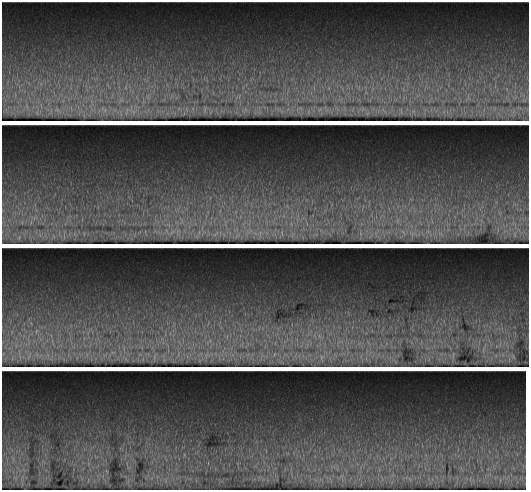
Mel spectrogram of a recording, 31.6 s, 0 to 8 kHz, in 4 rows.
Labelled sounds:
3.9	4.1	humpback whale, 0.80 to 0.86 kHz
19.9	20.4	humpback whale, 1.1 to 1.9 kHz
26.7	27.0	humpback whale, 0.99 to 1.5 kHz

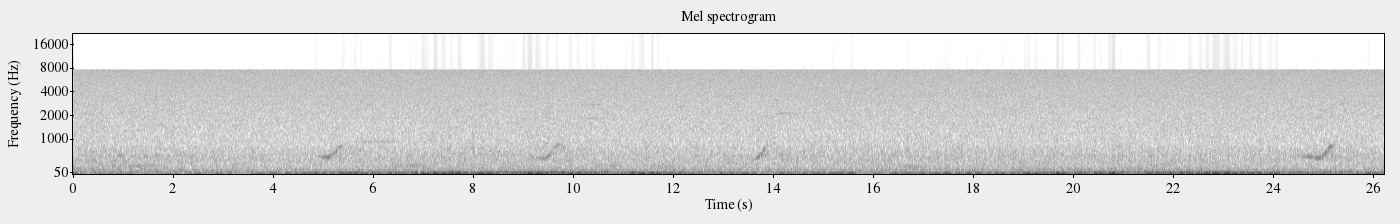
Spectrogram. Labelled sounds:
9.6	9.8	humpback whale, 0.80 to 0.90 kHz

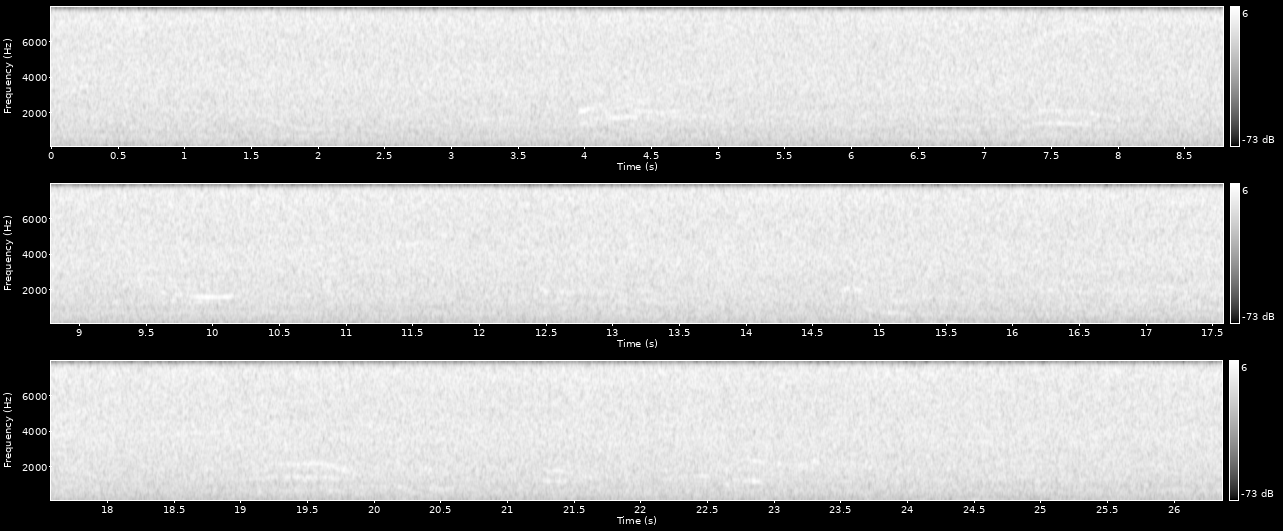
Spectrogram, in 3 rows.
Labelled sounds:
4.2	4.4	killer whale, Bigg's (transient), 1.7 to 1.9 kHz
7.4	7.8	killer whale, Bigg's (transient), 1.3 to 1.6 kHz
9.8	10.2	killer whale, Bigg's (transient), 1.5 to 1.7 kHz
19.2	19.8	killer whale, Bigg's (transient), 1.7 to 2.3 kHz
22.7	22.9	killer whale, Bigg's (transient), 1.1 to 1.3 kHz

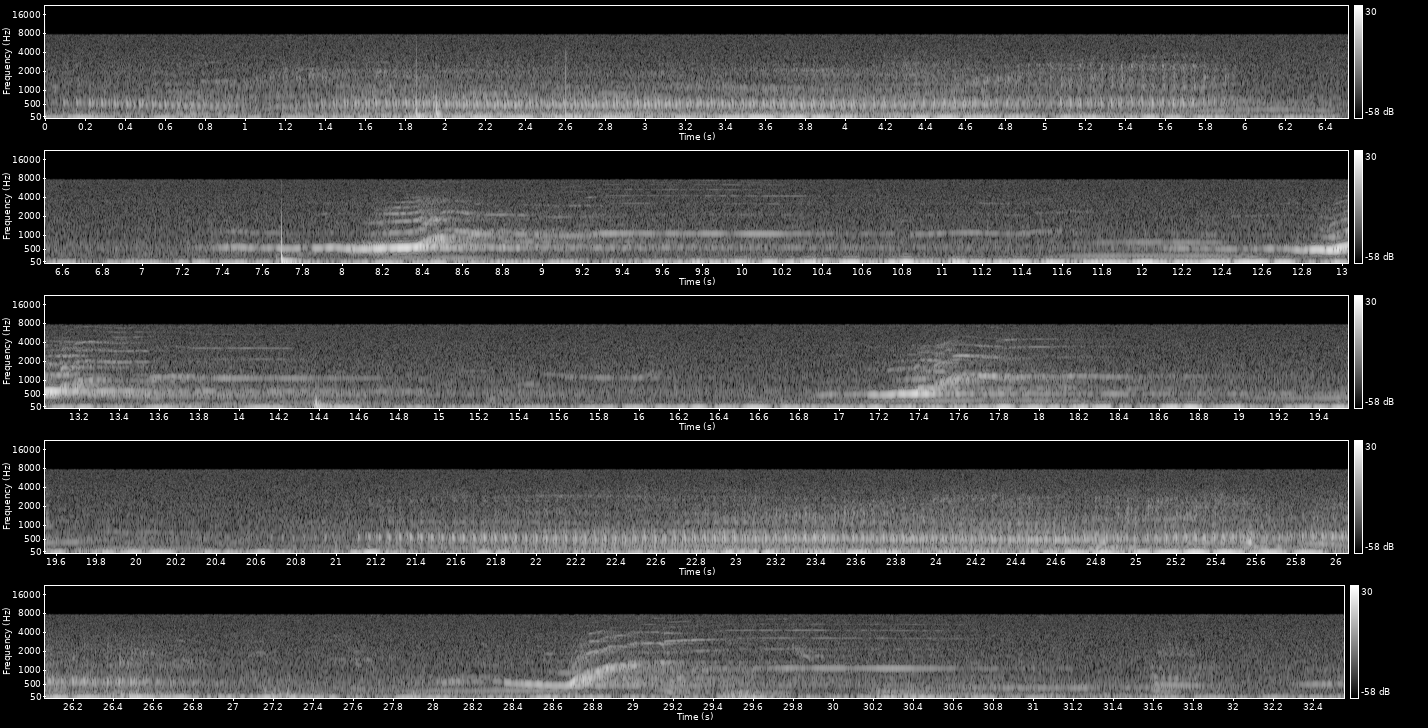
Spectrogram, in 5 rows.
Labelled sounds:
3.4	4.0	humpback whale, 0.96 to 2.2 kHz
4.6	5.1	humpback whale, 1.2 to 2.7 kHz
7.4	10.4	humpback whale, 0.80 to 7.5 kHz
11.0	11.2	humpback whale, 1.1 to 1.2 kHz
13.0	14.3	humpback whale, 0.80 to 7.2 kHz
15.5	15.9	humpback whale, 1.1 to 1.3 kHz
17.2	18.4	humpback whale, 0.80 to 5.0 kHz
22.0	22.4	humpback whale, 2.8 to 3.0 kHz
23.2	23.5	humpback whale, 1.3 to 1.6 kHz
28.6	30.7	humpback whale, 0.80 to 4.4 kHz

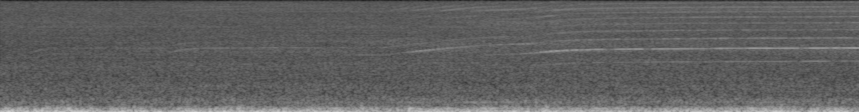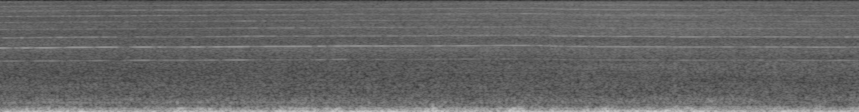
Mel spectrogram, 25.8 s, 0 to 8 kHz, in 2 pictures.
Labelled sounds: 11.1	12.0	vessel noise, 1.5 to 3.0 kHz

